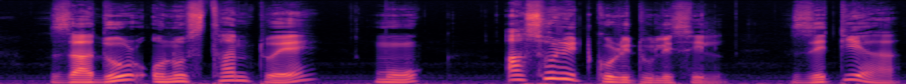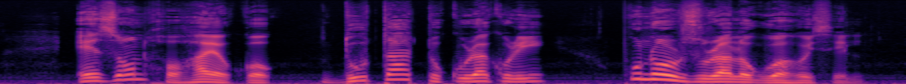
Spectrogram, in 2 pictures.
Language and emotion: Assamese, surprised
